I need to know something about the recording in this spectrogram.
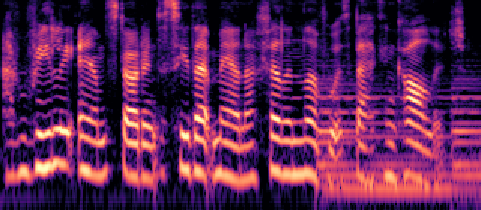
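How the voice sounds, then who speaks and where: A woman's voice: medium pitch, normal speed, soft background music, close to an everyday voice. A woman playing an earnest, guilt-ridden grown daughter and troubled wife in an audio drama, speaking emotionally. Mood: tender.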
